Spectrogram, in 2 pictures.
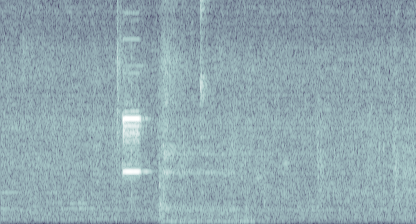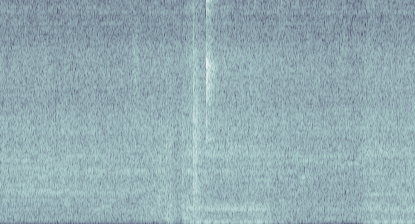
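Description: A washing machine control panel gives one short electronic beep as a button is pressed, about one and a half seconds in. A relay click follows, and a low, rough electrical hum from the machine comes on for about a second, then again later in bursts.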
